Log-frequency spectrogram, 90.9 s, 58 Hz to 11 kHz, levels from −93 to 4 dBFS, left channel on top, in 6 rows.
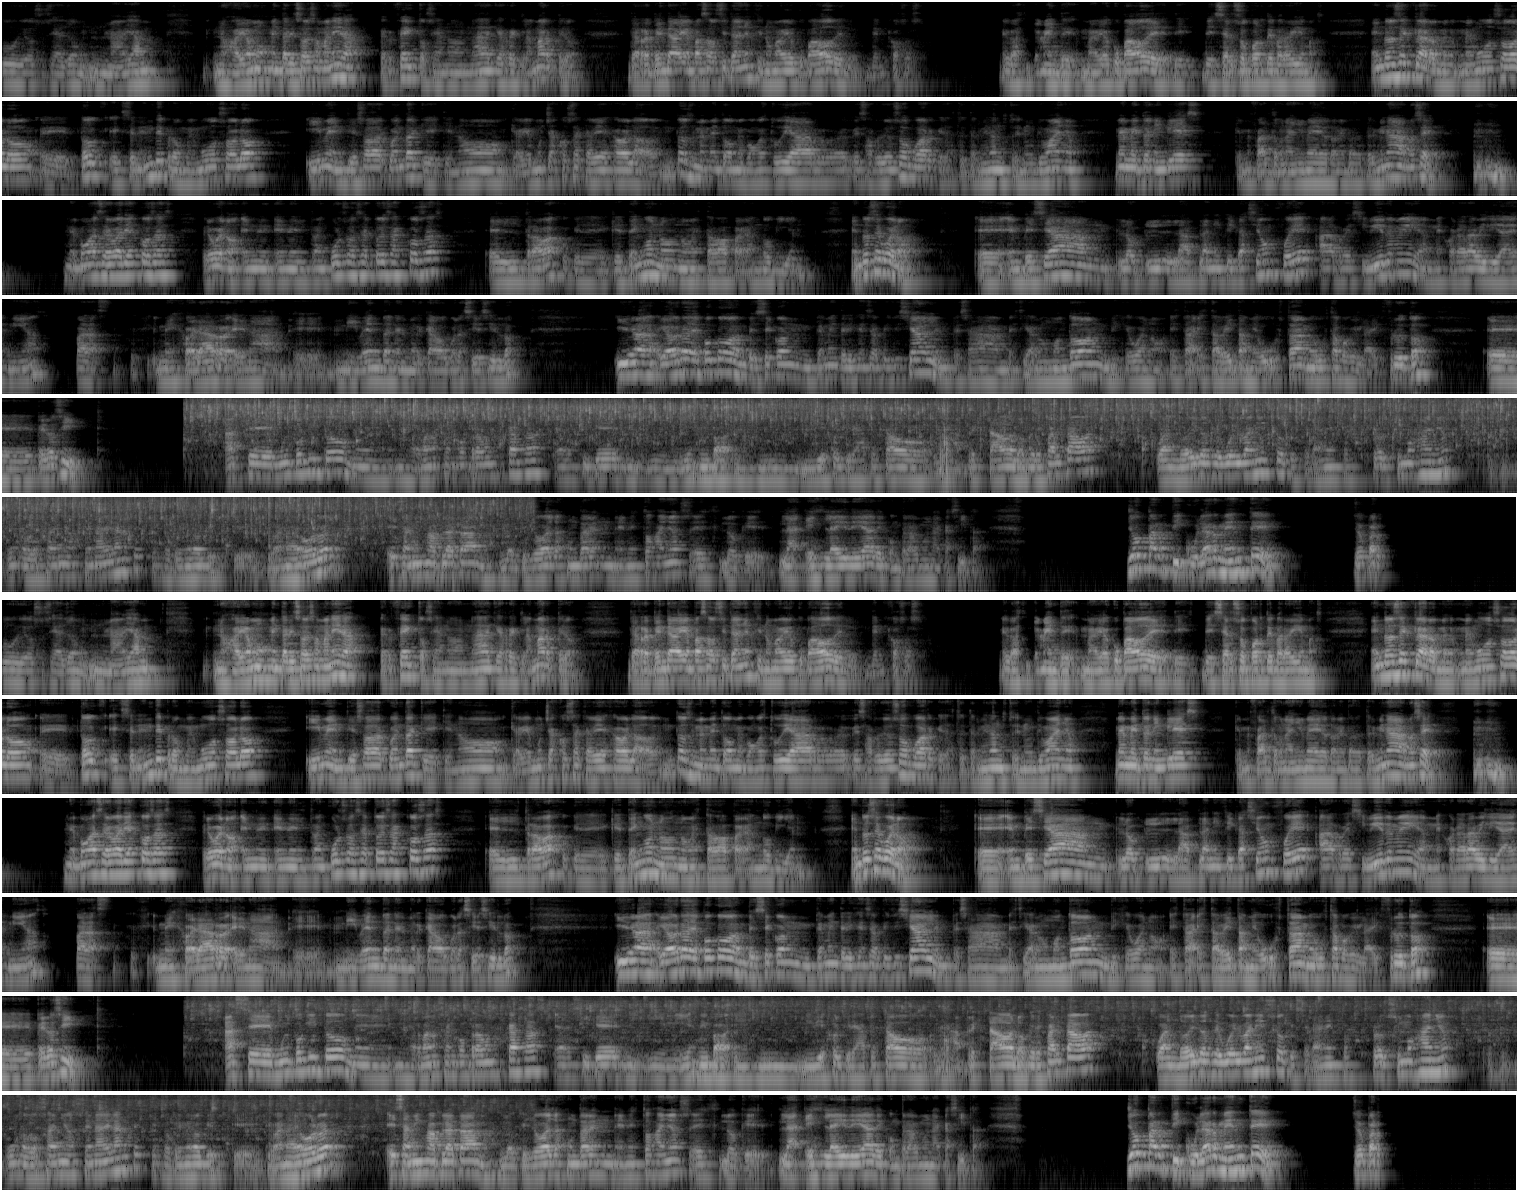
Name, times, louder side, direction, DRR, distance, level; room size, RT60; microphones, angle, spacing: voice 1, 0.0-1.8 2.1-9.2 10.0-17.8 18.2-27.2 27.5-30.3 30.9-34.8 35.2-39.6 40.0-45.9 46.2-46.5 46.9-51.1 51.6-59.9 60.3-61.6 62.8-71.9 72.1-75.2 75.5-85.9 87.0-88.6 89.3-89.5, right 6 dB, 70° right, 0.4 m, -39 dB
sound 1, 62.4-81.1, left 8 dB, 70° left, 0.5 m, -43 dB
2.9 x 2.2 x 3.0 m
head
